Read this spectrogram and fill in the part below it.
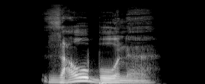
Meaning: broad bean
- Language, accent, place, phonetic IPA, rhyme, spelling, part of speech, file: German, Germany, Berlin, [ˈzaʊ̯boːnə], -aʊ̯boːnə, Saubohne, noun, De-Saubohne.ogg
